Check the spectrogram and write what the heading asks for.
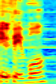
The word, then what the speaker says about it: kayfabe: The Fabe part is pronounced like fail, but with a B instead of an I. Fable? Alright, Fable. Yeah, Thank you. K-Fable.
